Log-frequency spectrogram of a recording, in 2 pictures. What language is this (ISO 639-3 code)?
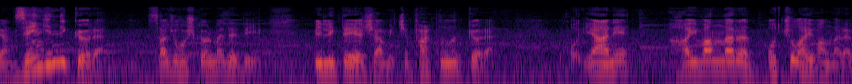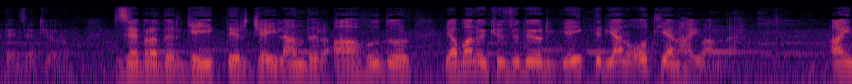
tur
